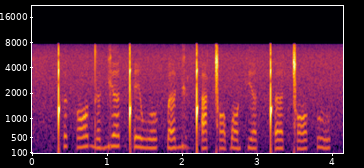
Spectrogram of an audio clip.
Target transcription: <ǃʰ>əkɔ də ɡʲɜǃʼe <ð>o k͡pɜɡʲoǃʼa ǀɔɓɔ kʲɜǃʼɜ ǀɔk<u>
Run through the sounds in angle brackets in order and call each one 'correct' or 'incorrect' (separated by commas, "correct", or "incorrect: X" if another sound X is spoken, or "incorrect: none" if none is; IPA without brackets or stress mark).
correct, incorrect: w, correct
